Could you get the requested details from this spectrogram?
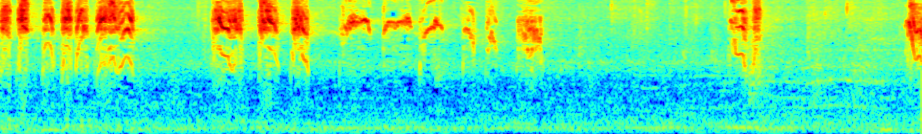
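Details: Olive-backed sunbird, locally called sogon or kolibri kelapa, played as therapy for birds that have stopped singing: bursts of very high, thin, rapid chirps and twittering trills in quick clusters, with short pauses between phrases.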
